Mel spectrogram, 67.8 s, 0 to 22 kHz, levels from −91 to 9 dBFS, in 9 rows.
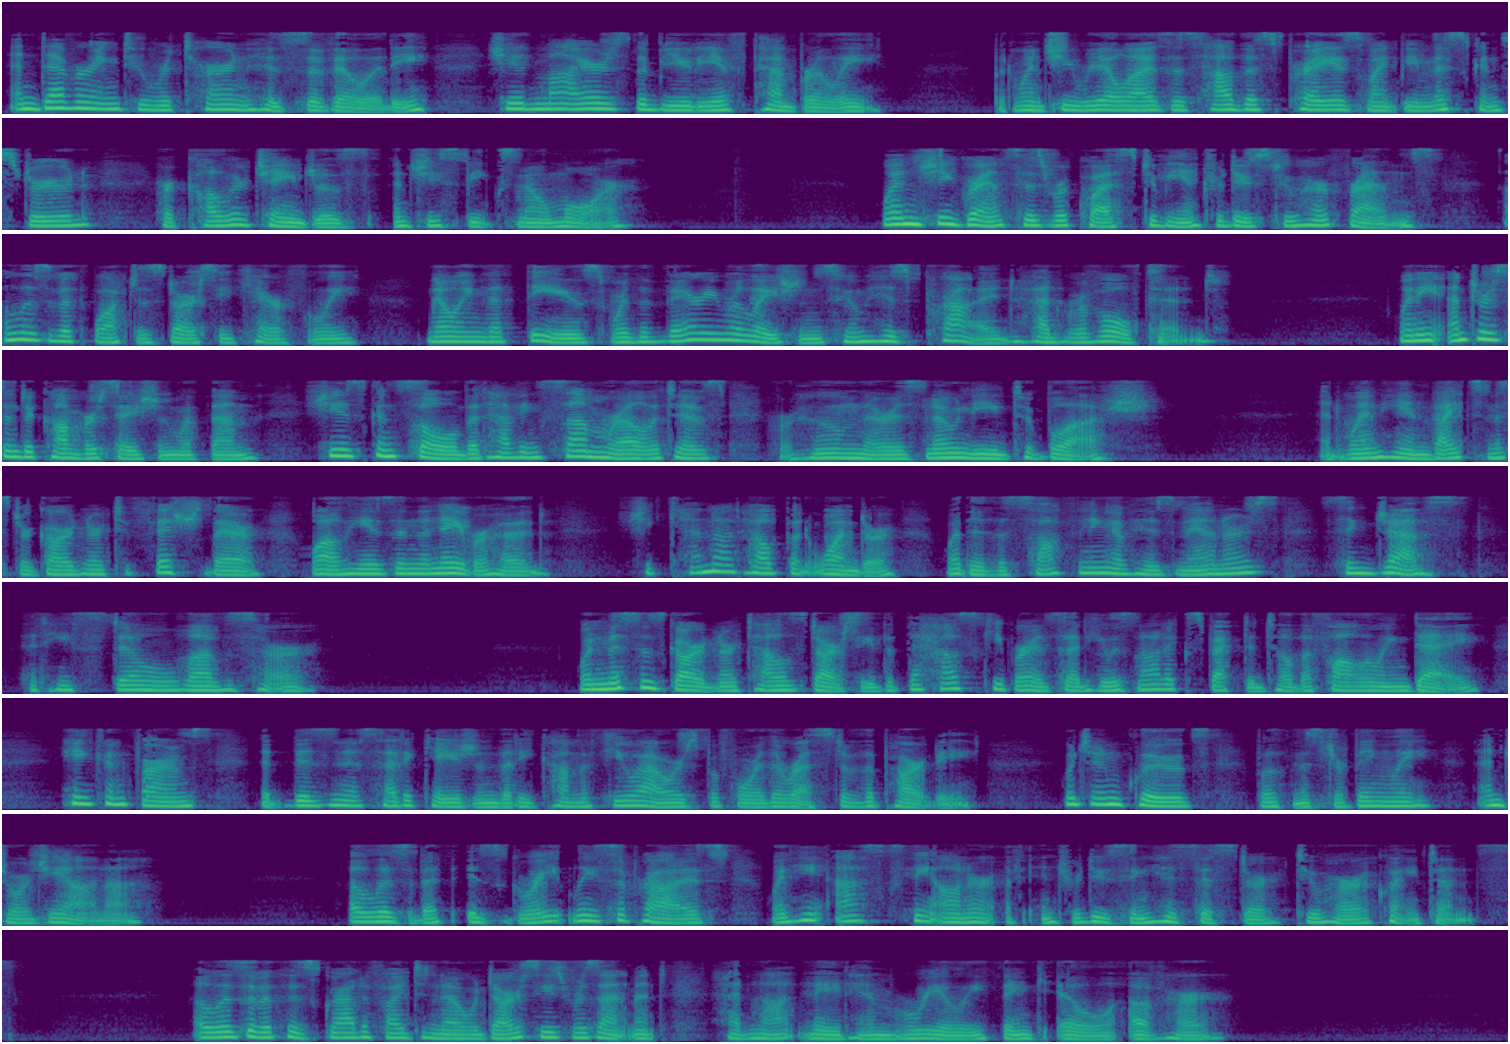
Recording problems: garbled, watery; badly
high frequencies cut off; noticeable; nothing above 7 kHz

